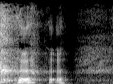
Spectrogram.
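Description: A short voiced yawn with a breathy, drawn-out quality, trailing into a second softer exhale before fading to quiet.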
